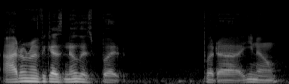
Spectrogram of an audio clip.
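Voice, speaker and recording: A man's voice: fairly low pitch, brisk. Young man ranting jokily on a podcast. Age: young adult. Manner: joking, mock-ranting. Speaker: podcast co-host. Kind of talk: casual chat. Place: small studio stage with curtain backdrop. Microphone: handheld mic.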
